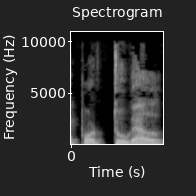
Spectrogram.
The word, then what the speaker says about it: Portugal: Very good, the way that Rubén pronounced Portugal there as well. We don't say Portugal, we say Portugal. – Siempre me acuerdo de que utilizar la che. Es Porchu, chu, chu, no tu.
